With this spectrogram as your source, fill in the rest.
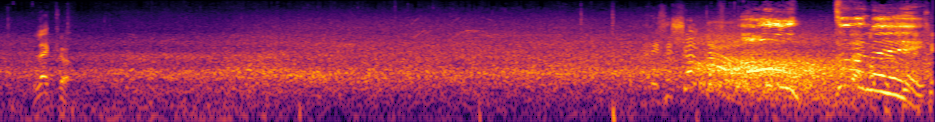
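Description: A large stadium crowd cheers steadily and swells louder near the end.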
